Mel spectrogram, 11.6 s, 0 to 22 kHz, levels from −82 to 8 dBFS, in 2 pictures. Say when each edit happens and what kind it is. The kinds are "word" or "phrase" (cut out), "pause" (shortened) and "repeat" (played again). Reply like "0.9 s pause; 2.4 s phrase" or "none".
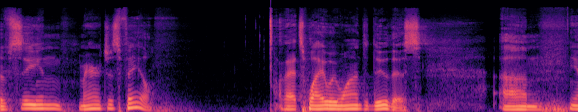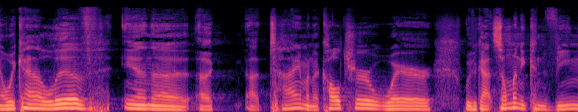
none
